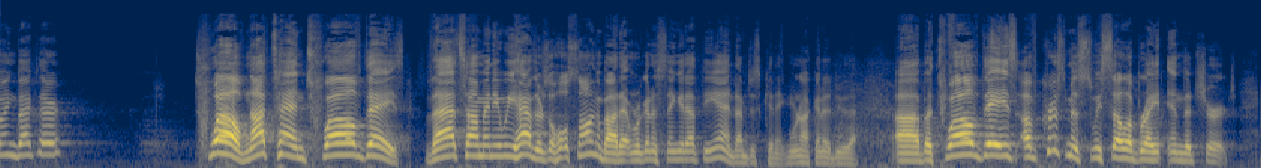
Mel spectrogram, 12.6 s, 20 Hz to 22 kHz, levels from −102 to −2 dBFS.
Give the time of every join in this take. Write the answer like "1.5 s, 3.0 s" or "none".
4.1 s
